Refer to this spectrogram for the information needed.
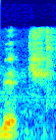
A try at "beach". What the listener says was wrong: Yeah, work on your pronunciation. We would pronounce it, just so you know, B-E-A-C-H. We would pronounce it B-E-E-C-H. Beach. Because if you said bitch, bitch is a very insulting term. Beach. So, yeah, be very careful of your pronunciation.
